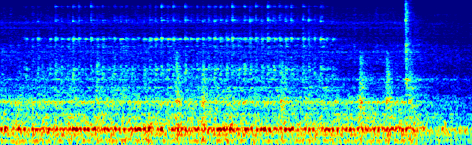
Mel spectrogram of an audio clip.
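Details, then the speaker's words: Old Rockwell Delta drill press running with severe chuck runout; steady motor hum with a loose, uneven ticking rattle as the friction-fit chuck wobbles on its shaft, before repair; drill chuck runout rattle. "so the run out on this thing is like so bad uh check this out like you're not gonna see it very well just like on its own in a bit"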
